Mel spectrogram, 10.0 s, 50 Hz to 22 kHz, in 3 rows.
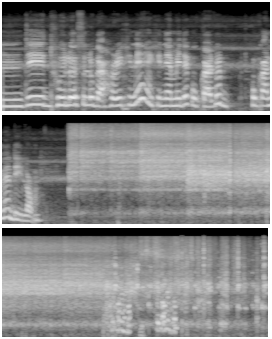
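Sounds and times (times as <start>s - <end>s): meat sizzling in a pot: 4.2s - 10.0s.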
